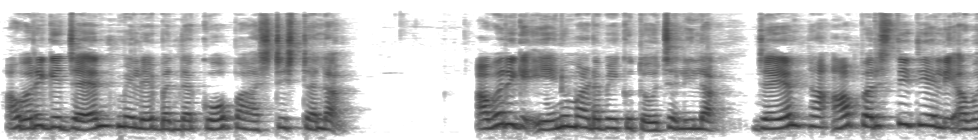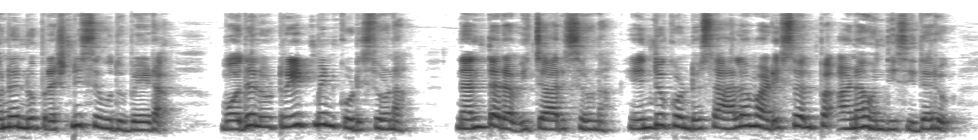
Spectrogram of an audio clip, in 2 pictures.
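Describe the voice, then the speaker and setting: A woman reading a dramatic family story aloud in a steady narrating voice. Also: fairly high pitch, normal speed.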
